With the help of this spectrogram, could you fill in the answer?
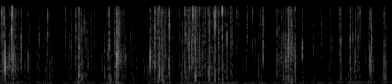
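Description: An elongated clear plastic film pack full of sour cherry biscuits is squeezed and crinkled with fingertips and long painted nails. Dense, bright crackles and crunches come in quick irregular bursts, dry with almost no low end or ring. Quiet gaps between the bursts vary throughout.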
